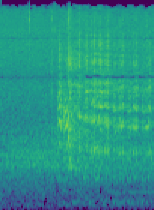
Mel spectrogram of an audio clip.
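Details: A very vocal young male (jake) wild turkey gobbles on a morning in New Brunswick, Canada: a loud, rapid, rattling burst rolling on for over a second over a quiet background.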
